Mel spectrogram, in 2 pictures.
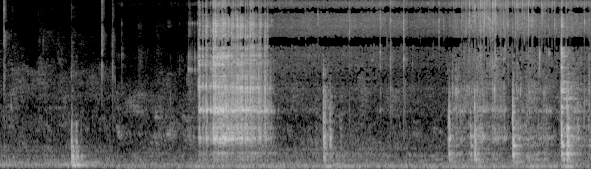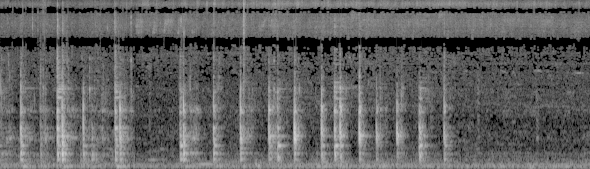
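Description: Peanuts frying in hot oil in a nonstick pan. A short loud sizzle comes about four seconds in, then a steady sizzle runs on with many quick knocks and scrapes as a wooden spatula stirs them against the pan.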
